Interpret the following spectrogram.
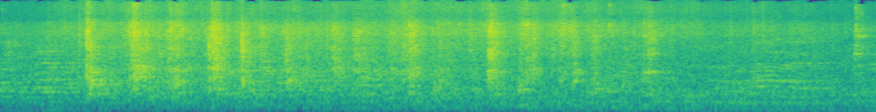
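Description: Costumes made of plastic bags and hanging cans and bottles rustling and crackling as the wearers move their arms: a quick run of crackly bursts in the first two and a half seconds or so, then a softer rustle.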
